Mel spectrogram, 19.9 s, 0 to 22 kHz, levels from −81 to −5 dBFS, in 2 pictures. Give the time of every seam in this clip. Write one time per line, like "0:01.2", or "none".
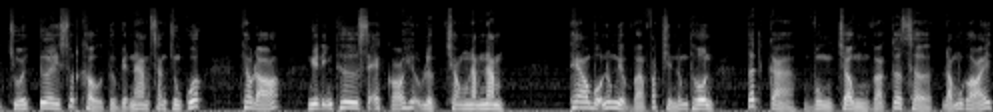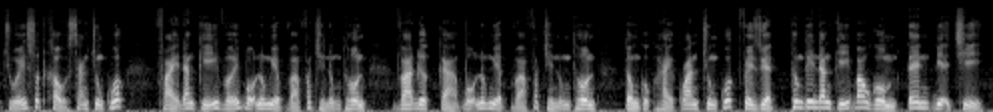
0:17.8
